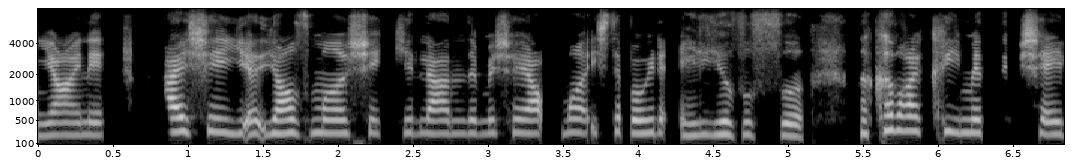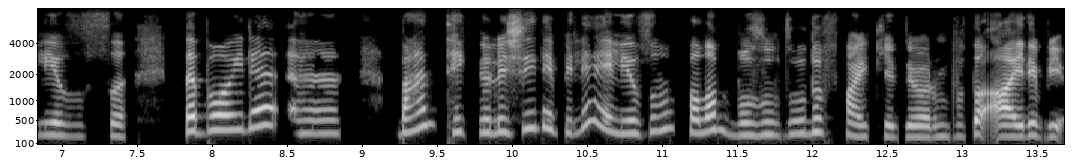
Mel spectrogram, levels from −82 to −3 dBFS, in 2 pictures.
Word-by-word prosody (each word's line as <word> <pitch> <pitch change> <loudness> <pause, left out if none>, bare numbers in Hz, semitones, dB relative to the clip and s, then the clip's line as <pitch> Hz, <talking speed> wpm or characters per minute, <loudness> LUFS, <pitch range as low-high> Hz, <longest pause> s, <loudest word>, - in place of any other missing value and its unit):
yani 225 +1 +1 0.4
her 275 +1 +6
şey 275 -1 +2
ye 240 - +1
yazma, 255 0 0
şekillendirme, 250 -1 -2
şey 260 0 -1
yapma, 250 +1 -1
işte, 280 - -1
böyle 255 +1 -1
el 225 +1 -7
yazısı, 225 -3 -4 0.4
ne 250 - -2
kadar 295 +1 +2
kıymetli 260 -2 -3
bir - - 0
şey 235 -3 +3
el 230 - -7
yazısı 210 -2 -3 0.4
ve 290 0 +7
böyle, 310 +2 +3 0.3
eee, 250 0 -3 0.4
ben 365 +10 +2
teknolojiyle 275 +5 +1
bile 260 +10 -3
el 290 -5 +3
yazımın 280 +7 -1
falan 275 -1 +2
bozulduğunu 230 +4 -3
fark 205 -3 +1
ediyorum. 190 0 -2
Bu 205 - -14
da 245 - +3
ayrı 200 +1 +6
bir 195 - +1
250 Hz, 155 wpm, -25 LUFS, 225-270 Hz, 0.4 s, ve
